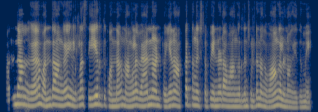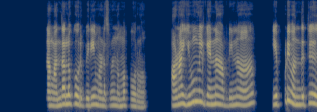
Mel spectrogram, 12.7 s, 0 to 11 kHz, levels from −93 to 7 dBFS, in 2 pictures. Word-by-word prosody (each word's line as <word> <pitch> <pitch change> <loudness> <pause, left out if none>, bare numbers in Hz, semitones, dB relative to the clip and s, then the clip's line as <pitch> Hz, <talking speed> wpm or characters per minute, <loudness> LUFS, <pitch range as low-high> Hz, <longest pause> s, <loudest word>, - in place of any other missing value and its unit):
வந்தாங்க, 235 +4 -1 0.3
வந்தாங்க 210 +1 -1
எங்களுக்கெல்லாம் 225 +2 -5
செய்யறதுக்கு 220 -2 +1
வந்தாங்க, 190 +4 -3
நாங்கலாம் 195 +2 -2
வேணான்ட்டோம். 200 -3 -1
ஏன்னா 210 +1 -1
அக்கா 235 +6 -5
தங்கச்சிட்ட 200 -3 -6
போய் 200 -1 0
என்னடா 195 0 -3
வாங்குறதுன்னு 180 +1 -6
சொல்லிட்டு 200 +4 -7
நாங்க 175 -4 -8
வாங்கலை. 195 0 0
நாங்க 155 -2 -10
எதுமே. 155 0 -9 1.1
நாங்க 205 -1 +4
அந்த 210 +5 +3
அளவுக்கு 255 0 +1
ஒரு 215 - -3
பெரிய 220 +3 +3
மனசுல 205 +1 -5
நம்ம 195 +2 -3
போறோம். 160 -5 -6 0.6
ஆனா 225 +4 +5 0.2
இவுங்களுக்கு 305 -2 +3
என்ன 250 +1 +3
அப்படின்னா 220 +2 -2 0.7
எப்படி 245 +9 +3
வந்துட்டு 230 +2 +1
205 Hz, 150 wpm, -24 LUFS, 190-230 Hz, 1.1 s, ஆனா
